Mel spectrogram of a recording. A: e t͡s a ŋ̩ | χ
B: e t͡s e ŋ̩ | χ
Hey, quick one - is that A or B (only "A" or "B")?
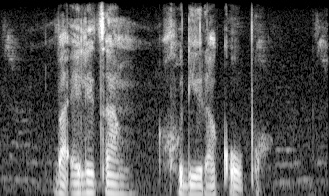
A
